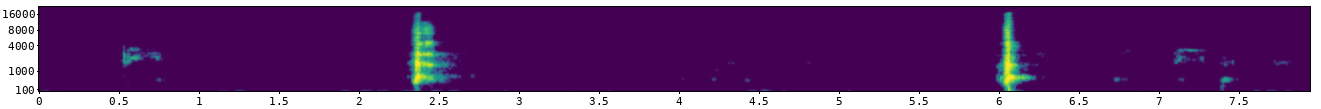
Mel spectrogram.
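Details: Young woman just starting to get the hiccups: two sharp, brief hiccups about four seconds apart in a quiet setting.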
